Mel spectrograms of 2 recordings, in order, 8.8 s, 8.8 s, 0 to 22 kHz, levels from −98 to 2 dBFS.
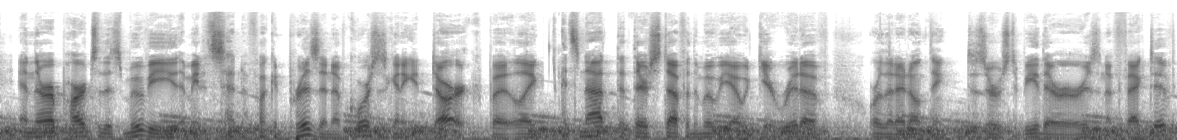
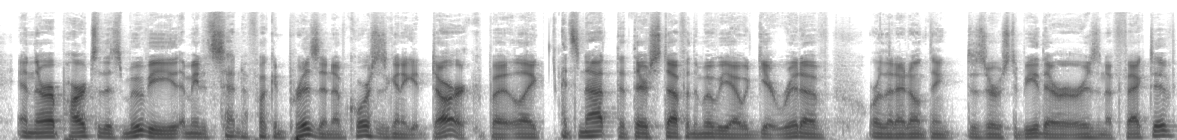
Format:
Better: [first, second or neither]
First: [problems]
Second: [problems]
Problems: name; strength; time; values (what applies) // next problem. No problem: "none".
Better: second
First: low rumble; loud; throughout; 8 dB below the speech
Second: none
